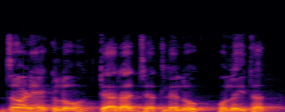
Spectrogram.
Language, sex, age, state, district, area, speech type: Goan Konkani, male, 30-45, Goa, Canacona, rural, spontaneous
